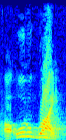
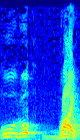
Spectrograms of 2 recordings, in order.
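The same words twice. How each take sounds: First: Said in the usual way. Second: "Uruguai" stretched very slowly, the final uai in one syllable; slow, drawn out. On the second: Shown as a demonstration. Teacher slowly pronounces "Uruguai" to show the triphthong. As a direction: draw out "Uruguai" to show the three-vowel glide. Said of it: "Olha o que eu circundei ali".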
